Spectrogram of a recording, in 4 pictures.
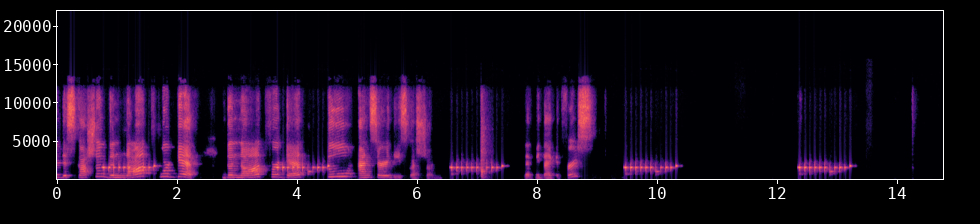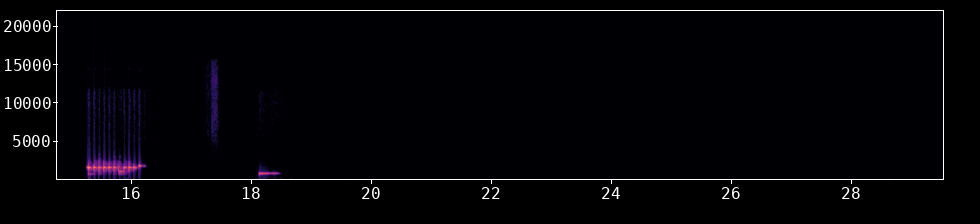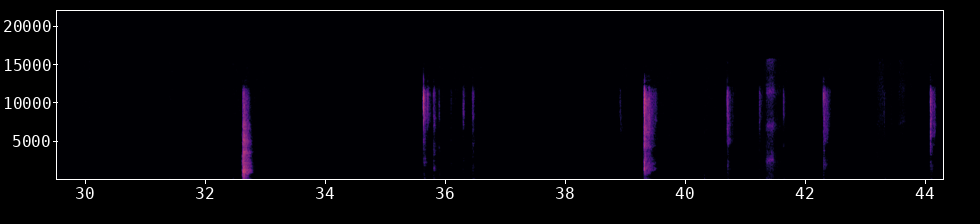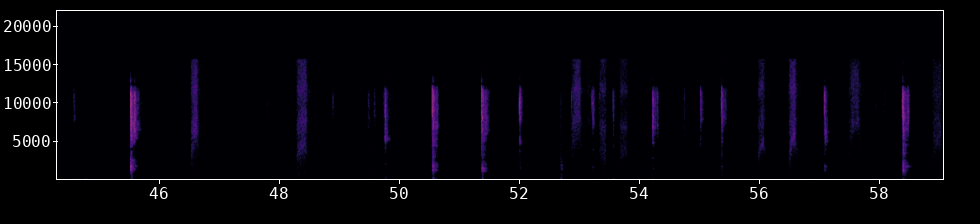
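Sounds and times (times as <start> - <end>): phone ringtone trill: 0.7 - 1.8, 3.7 - 4.6, 6.6 - 7.5, 9.5 - 10.4, 12.4 - 13.3, 15.3 - 16.2.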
